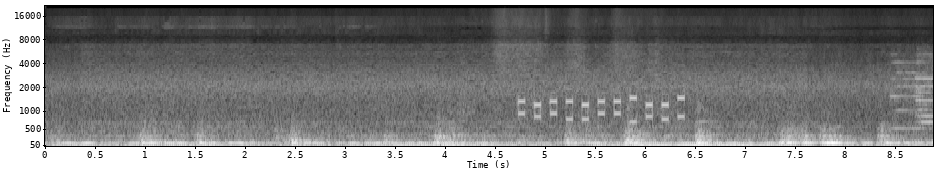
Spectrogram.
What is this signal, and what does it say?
DTMF, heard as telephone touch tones, dialled by machine, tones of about 70 ms, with radio hiss and the noise inside a lift. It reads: 07054003749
